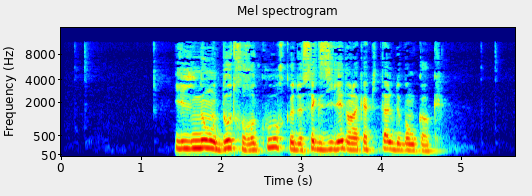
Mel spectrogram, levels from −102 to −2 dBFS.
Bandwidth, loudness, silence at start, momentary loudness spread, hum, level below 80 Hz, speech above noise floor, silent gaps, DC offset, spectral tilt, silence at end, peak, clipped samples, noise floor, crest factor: 11.5 kHz; -20 LUFS; 1.45 s; 11 LU; none; -62 dBFS; 62 dB; none; under 0.1%; -6 dB/octave; 0.95 s; -4 dBFS; under 0.1%; -81 dBFS; 16 dB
